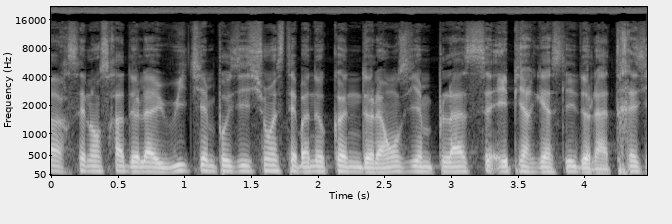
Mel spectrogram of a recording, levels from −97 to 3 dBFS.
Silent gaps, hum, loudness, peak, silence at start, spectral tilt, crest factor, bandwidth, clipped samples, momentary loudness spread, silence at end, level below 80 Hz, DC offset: none; none; -17 LUFS; -2 dBFS; 0 s; -6 dB/octave; 14 dB; over 20 kHz; under 0.1%; 3 LU; 0 s; -46 dBFS; under 0.1%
